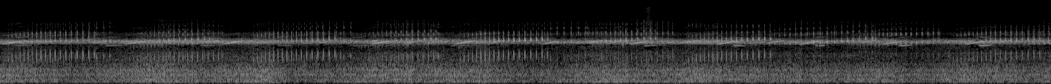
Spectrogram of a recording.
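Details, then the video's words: Northern chorus frogs and spring peepers calling in spring at The Wetlands, James River Parks, Richmond, Virginia, on March 9, 2014: a dense, steady chorus with a continuous high peeping band and rising, raspy pulsed trills repeating throughout. "Spring frogs"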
